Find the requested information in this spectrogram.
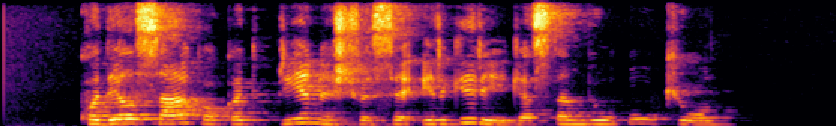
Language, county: Lithuanian, Vilnius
